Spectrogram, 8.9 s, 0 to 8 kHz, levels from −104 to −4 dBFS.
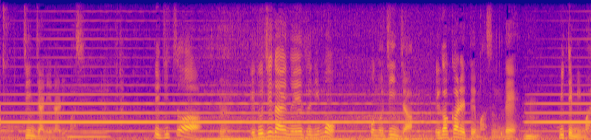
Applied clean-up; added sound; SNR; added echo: none; Wind instrument, woodwind instrument; 1 dB; none.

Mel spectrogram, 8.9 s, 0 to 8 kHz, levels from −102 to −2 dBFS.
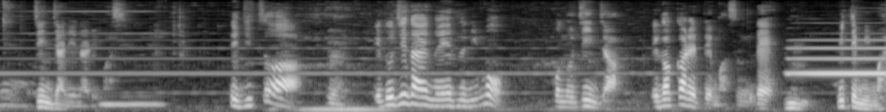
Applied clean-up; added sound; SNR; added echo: classical method log-MMSE.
